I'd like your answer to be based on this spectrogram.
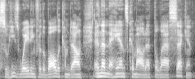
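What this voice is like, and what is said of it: Hoarse, strained voice. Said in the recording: “I'm losing my voice a little bit here”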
